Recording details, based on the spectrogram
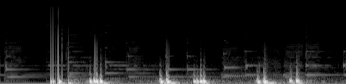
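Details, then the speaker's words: Steady, regular heartbeat at about 58 a minute in paired thumps, one strong and one soft, over faint background music; a child's normal heartbeat played in a Grade 1 music lesson on rhythm and steady beat. "Ang tibok ng ating puso ay isang malakas at isang mahina. Sabayan niyo ako. Dugdug, dugdug, dugdug, dugdug. Ganyan ang tibok ng ating puso."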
